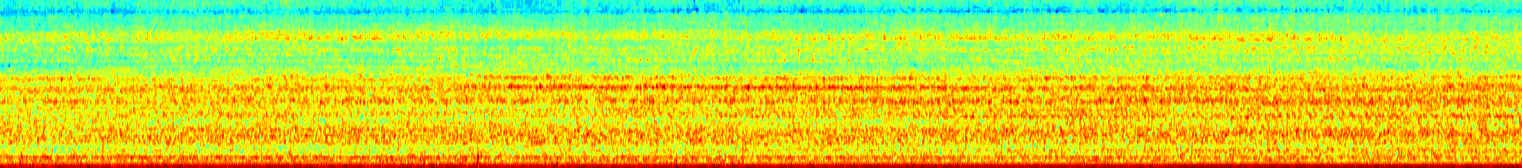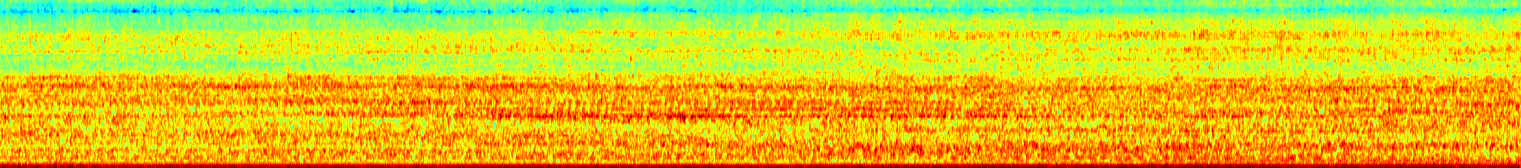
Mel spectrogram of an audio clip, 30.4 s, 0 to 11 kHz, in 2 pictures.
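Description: IMT 577 DV tractor's diesel engine running steadily while pulling a three-shank subsoiler through the field, growing slightly louder as it comes closer.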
